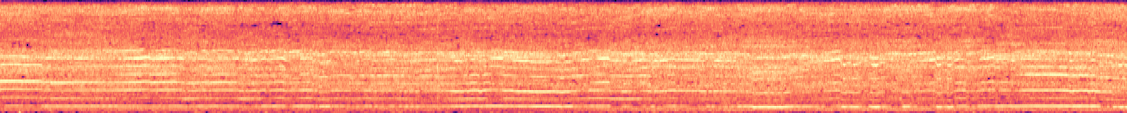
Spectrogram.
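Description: Air-powered rotary tool with a brush head spinning with a steady high whine and a hiss of exhaust air, its pitch sagging briefly a few times as it is pressed in. It is scrubbing baked-on oil sludge off an engine's cylinder head, breaking it down into small pieces.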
